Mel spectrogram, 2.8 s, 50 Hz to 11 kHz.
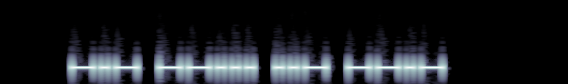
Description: Morse code, heard as a keyed tone, about 29 wpm, 700 Hz. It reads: K7UQ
